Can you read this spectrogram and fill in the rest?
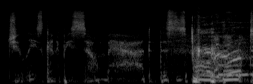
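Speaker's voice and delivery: unvoiced hushed whisper. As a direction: whisper it to yourself. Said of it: "I kept going".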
